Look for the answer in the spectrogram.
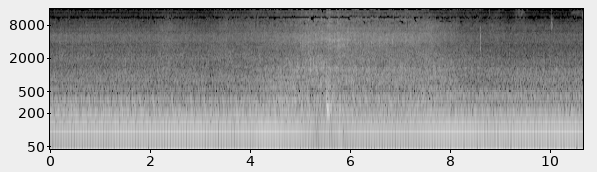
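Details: BMW E87 diesel idling after the shorted 5 V sensor behind the crank-no-start fault (codes 4680/41AA/4AFB) was unplugged: quiet, low, even idle holding steady speed for ten seconds, one brief thump aside; runs smoothly.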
